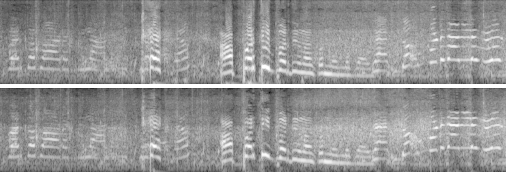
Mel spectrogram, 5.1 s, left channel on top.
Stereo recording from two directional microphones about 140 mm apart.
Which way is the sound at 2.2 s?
80° left.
